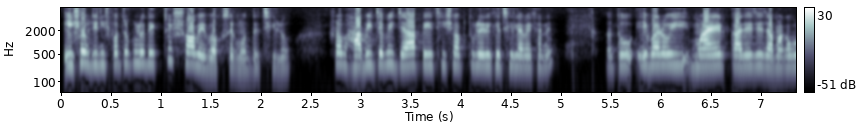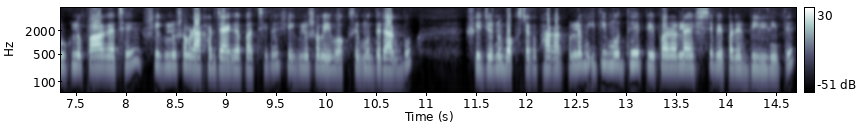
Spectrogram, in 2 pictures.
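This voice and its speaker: A fast-talking vlogger in her thirties from India chats directly to her viewers about her day, at home and outdoors while running errands, with plenty of fillers and a slight rural Jessore-Khulna lilt to her Bengali accent. Her slightly high voice has a darkish tone, fairly even intonation and vocal fry, picked up by a camera held some distance away.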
